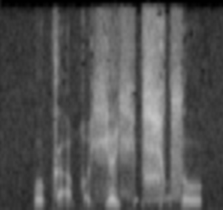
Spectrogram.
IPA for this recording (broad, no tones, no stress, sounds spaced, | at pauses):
o k a̰ qʷ ḛ ç ɛ ç ɛ̰ ɕ ɔ̰ s o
